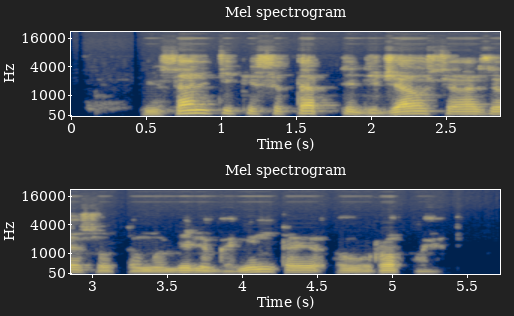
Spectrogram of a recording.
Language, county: Lithuanian, Kaunas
